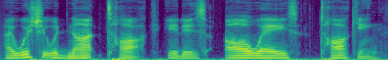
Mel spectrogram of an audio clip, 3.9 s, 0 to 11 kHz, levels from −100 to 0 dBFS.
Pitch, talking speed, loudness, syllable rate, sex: 115 Hz, 155 wpm, -15 LUFS, 3.6 syllables/s, male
